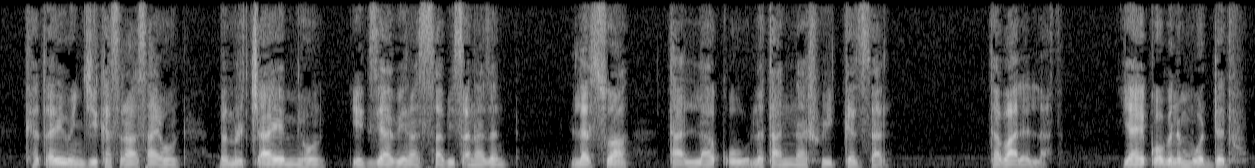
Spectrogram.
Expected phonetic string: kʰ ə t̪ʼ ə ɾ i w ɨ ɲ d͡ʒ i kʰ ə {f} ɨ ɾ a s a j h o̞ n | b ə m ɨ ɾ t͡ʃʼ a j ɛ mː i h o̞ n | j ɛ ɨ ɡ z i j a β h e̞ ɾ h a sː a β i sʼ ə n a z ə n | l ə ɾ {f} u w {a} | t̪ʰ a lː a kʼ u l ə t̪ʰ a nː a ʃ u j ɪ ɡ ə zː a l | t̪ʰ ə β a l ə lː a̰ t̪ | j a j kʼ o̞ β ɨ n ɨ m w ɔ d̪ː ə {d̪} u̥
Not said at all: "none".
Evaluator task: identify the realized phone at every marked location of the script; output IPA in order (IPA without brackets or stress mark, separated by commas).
s, s, a, d̪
